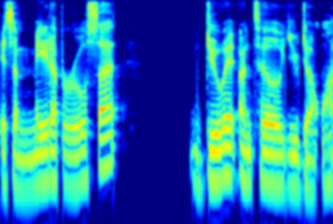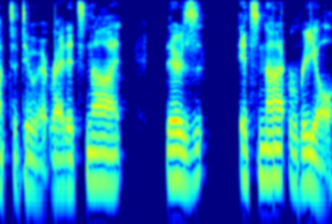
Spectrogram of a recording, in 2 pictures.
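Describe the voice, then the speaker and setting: A man speaks at a moderate pace with fairly low pitch and fairly even intonation, leaving long, frequent pauses. The recording is very clean, the background silent. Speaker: YouTuber and streamer.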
